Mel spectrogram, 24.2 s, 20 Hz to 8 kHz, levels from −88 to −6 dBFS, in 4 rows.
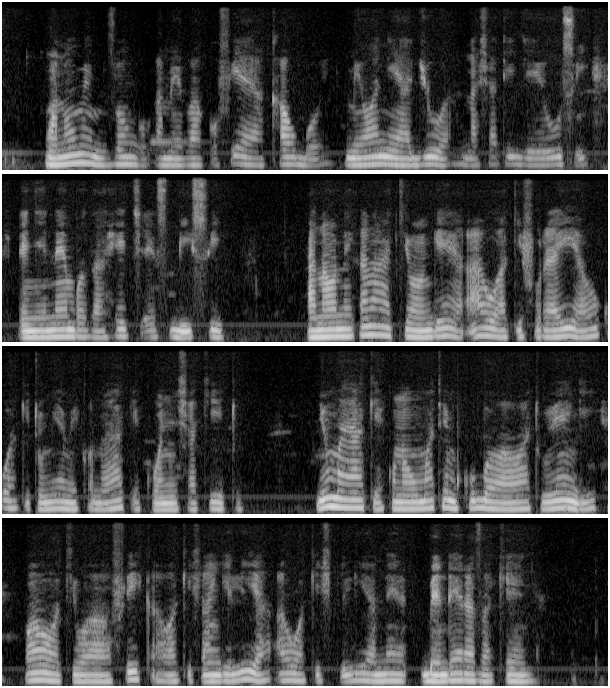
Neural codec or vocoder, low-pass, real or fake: none; 7.2 kHz; real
